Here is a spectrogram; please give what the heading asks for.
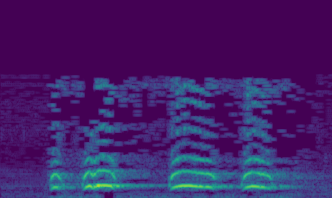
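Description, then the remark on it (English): An owl hoots four times in quick succession: two notes close together followed by two more. Each is a rounded, wavering call, clear, with nothing else around it. “It's an owl.”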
